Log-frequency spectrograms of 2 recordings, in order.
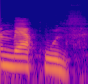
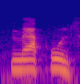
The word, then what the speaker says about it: Macules: ফেলি চর্মরটা নাম তারপরে আপনাদের বিভিন্ন তথ্য দিচ্ছি উচ্চারণটা হবে ম্যাকুলস ঠিক আছে বাংলা লিখে দিই তাহলে ভালো হবে ম্যাকুলস উচ্চারণটা কিন্তু ম্যাকুলস ঠিক আছে এর উচ্চারণ তো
